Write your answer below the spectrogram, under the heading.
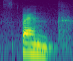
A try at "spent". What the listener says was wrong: Excellent with the T.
